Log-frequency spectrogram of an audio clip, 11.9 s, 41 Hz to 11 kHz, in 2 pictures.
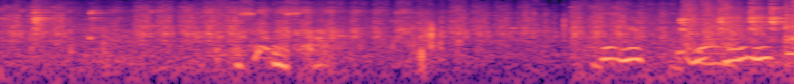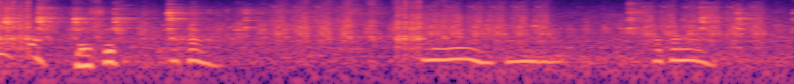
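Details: Japanese green woodpecker chicks in the nest on Mount Rokko, 1 July 2017, the day before they fledged, keep up a dry, ratchety rasping of harsh clicks. Low human voices talk over the second half.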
